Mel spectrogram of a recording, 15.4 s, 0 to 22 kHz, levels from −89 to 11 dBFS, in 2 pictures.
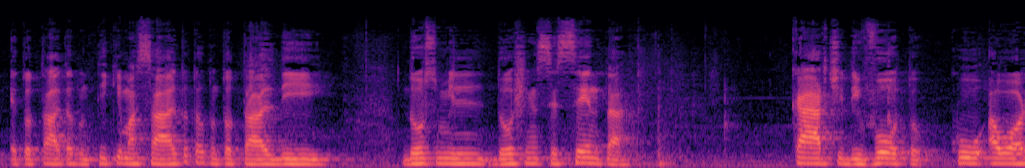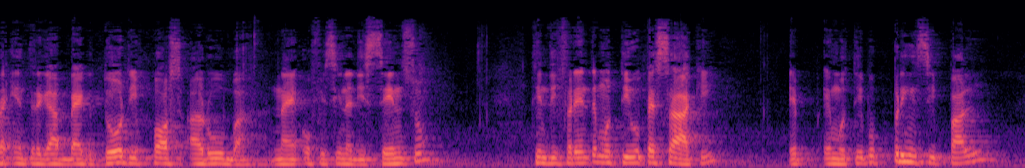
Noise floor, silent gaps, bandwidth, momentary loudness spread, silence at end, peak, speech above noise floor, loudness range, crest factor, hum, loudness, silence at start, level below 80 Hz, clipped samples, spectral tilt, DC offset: -47 dBFS; none; 13 kHz; 10 LU; 0.05 s; 0 dBFS; 25 dB; 3 LU; 22 dB; none; -23 LUFS; 0.1 s; -52 dBFS; under 0.1%; -6 dB/octave; under 0.1%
